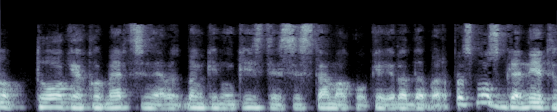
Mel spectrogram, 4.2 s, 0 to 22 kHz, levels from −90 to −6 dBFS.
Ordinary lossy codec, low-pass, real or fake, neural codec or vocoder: MP3, 48 kbps; 9.9 kHz; real; none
